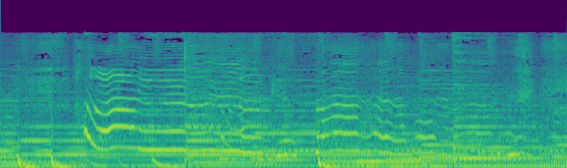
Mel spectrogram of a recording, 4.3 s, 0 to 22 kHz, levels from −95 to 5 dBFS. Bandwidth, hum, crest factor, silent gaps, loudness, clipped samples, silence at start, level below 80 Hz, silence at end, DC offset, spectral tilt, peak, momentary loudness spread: 10 kHz; none; 10 dB; none; -12 LUFS; under 0.1%; 0 s; -20 dBFS; 0 s; under 0.1%; -5.5 dB/octave; 0 dBFS; 3 LU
